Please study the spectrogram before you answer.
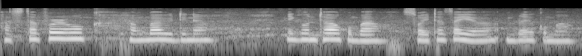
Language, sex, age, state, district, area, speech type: Bodo, female, 18-30, Assam, Chirang, urban, spontaneous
